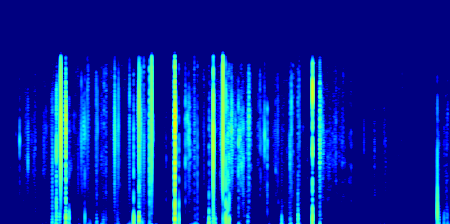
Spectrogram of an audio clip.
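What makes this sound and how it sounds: A black spiral ear pick scratches the foam cover of a small black microphone set inside a silicone dummy ear. The result is a series of muffled, low rumbling scrapes with brief bright crackles on the strongest strokes, separated by quieter rustling.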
